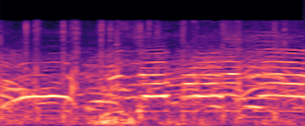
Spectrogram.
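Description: Several spectators' voices shouting and cheering at once, overlapping calls and praise from the sideline.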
